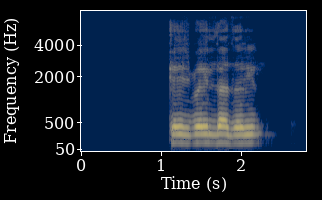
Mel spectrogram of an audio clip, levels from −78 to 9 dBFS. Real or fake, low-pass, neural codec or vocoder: fake; 7.2 kHz; codec, 16 kHz, 4 kbps, FunCodec, trained on Chinese and English, 50 frames a second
